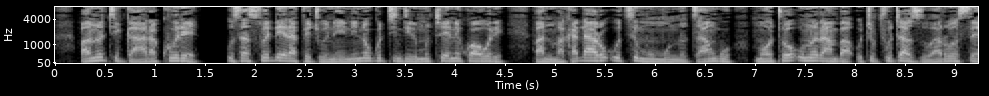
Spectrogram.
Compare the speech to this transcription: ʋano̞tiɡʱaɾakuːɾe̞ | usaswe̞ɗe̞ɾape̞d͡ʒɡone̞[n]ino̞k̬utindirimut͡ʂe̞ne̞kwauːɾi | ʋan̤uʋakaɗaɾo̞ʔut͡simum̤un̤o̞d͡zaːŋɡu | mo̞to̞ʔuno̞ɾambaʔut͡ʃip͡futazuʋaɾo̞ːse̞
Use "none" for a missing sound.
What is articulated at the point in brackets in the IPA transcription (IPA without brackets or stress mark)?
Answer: n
